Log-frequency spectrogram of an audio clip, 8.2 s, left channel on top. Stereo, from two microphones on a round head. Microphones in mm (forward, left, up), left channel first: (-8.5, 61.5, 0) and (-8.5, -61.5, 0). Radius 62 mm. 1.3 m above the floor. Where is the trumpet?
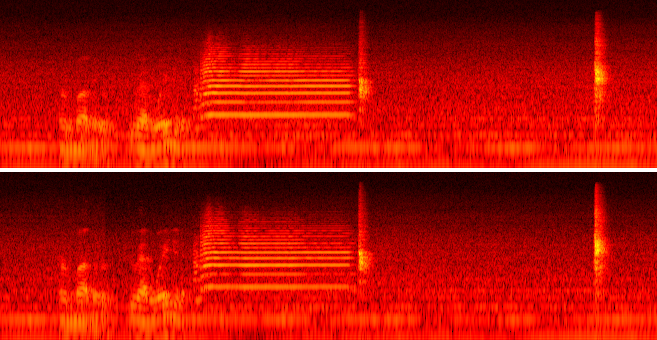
15° right (ahead or behind), 2.5 m.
